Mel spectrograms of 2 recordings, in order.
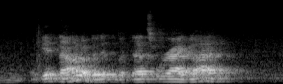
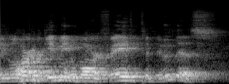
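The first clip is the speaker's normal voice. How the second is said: loud, raised, pleading prayer; crying out; 6 semitones higher, 7 dB louder than usual. Acted. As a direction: cry it out to the Lord, higher and louder. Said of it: "We need to cry out".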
